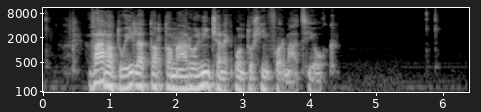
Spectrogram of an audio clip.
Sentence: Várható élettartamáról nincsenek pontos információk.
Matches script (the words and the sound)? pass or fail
pass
